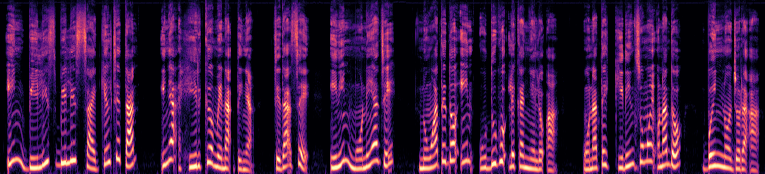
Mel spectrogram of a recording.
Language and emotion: Santali, disgusted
